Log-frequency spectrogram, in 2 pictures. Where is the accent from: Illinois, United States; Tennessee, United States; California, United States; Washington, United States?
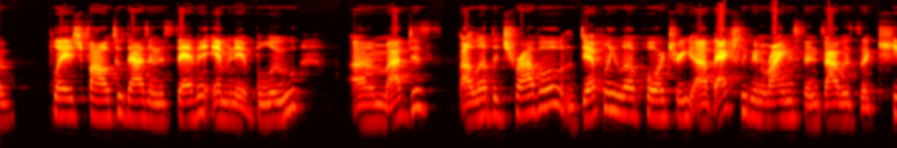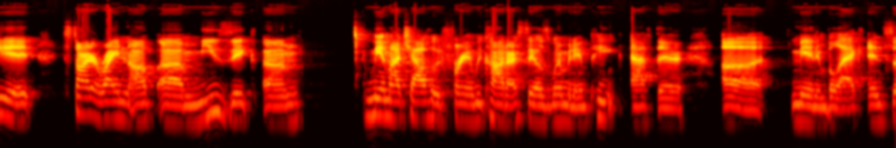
Tennessee, United States; Memphis; now in Las Vegas, United States; Well, I'm from Memphis. I'm currently residing in Las Vegas, Nevada. I've been here for about a year now.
